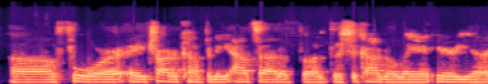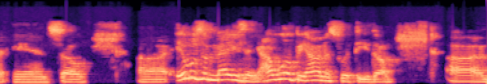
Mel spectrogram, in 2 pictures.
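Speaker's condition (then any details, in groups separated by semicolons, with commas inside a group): No condition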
